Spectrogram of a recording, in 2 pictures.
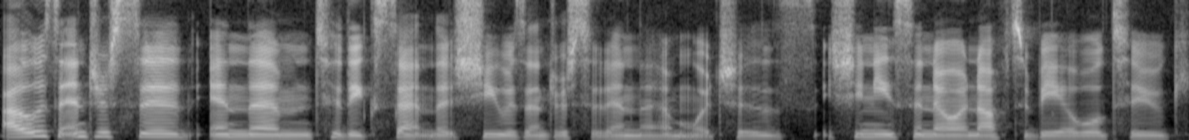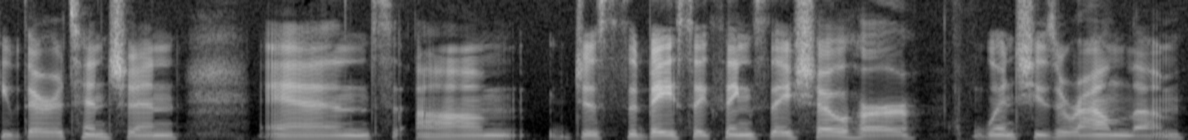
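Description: A woman with an ordinary speaking voice, fairly low in pitch, with an American accent and fairly even intonation, in a very clean recording with a silent background. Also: moderate pace. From US South, North Carolina (Appalachia). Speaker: novelist. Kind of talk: interview.

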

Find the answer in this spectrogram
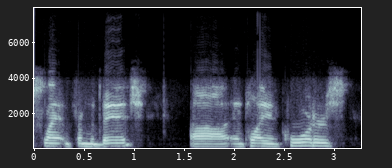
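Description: Using an Alabama accent, a man talks in a fairly high pitch with monotone, flat intonation. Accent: US Southern (Alabama). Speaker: high school football defensive coordinator. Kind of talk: technical coaching interview. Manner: halting, many fillers.

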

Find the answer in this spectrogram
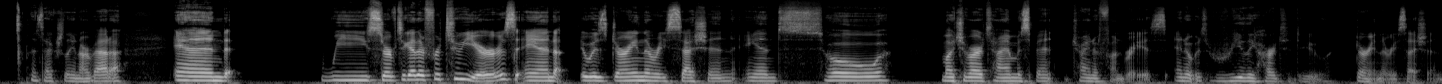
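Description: A woman with an American accent has an ordinary speaking voice, fairly low in pitch, at a moderate pace with ordinary pitch variation. Her loudness swings widely in a very clean recording with a silent background. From US Midwest (St. Louis, Missouri). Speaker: brewery co-founder. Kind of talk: interview.

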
